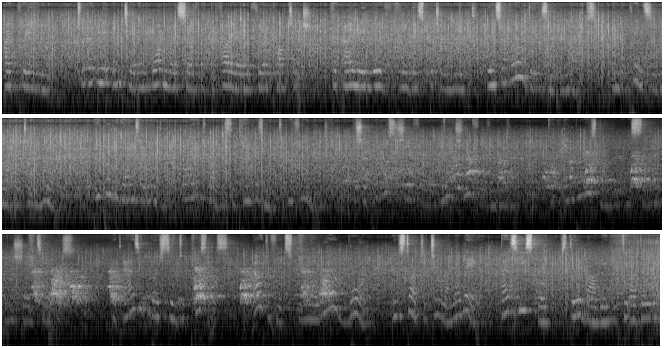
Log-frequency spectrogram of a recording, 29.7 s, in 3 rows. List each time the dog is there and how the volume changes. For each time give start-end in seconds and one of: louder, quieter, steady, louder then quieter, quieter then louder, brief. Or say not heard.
15.0-24.7 louder.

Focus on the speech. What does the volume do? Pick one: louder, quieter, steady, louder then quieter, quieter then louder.
quieter then louder.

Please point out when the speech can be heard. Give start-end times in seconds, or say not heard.
0.0-29.6.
